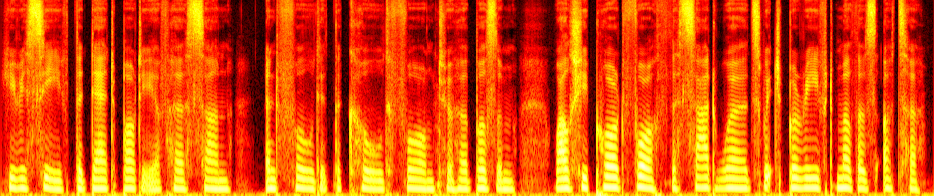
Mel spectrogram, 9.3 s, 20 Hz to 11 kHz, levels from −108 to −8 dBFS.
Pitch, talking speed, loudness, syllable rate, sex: 155 Hz, 175 wpm, -20 LUFS, 4.5 syllables/s, female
